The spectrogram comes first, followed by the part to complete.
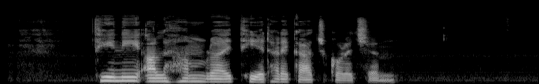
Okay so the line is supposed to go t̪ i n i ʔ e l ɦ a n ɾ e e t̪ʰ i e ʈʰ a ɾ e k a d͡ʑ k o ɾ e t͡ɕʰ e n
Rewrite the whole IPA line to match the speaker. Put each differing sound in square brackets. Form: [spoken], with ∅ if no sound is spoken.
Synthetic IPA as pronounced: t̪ i n i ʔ [a] l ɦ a [m] ɾ [a] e t̪ʰ i e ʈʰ a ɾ e k a d͡ʑ k o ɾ e t͡ɕʰ e n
